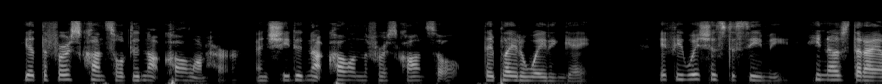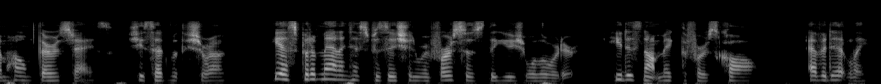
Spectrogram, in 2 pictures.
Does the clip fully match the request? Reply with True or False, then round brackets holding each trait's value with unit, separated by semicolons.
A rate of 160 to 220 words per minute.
True (205 wpm)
